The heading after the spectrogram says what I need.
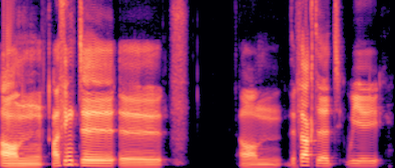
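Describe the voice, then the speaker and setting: This is a twenty-something Japanese university student with a posh British accent, drawing out his words in a clean, medium-pitched voice. After giving a speech in a conference hall, he takes questions, answering hesitantly with many fillers.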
